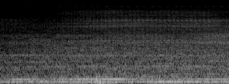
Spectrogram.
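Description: A steady low hum over light background noise, even throughout with no sudden sounds.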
